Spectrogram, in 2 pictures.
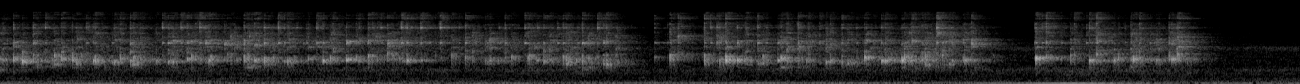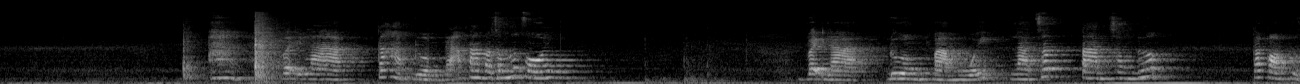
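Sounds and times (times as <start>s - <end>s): spoon clinking against cup: 0.0s - 12.2s.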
